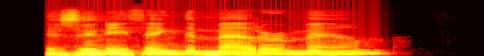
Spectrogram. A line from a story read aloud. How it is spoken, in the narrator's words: asked in a mild voice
